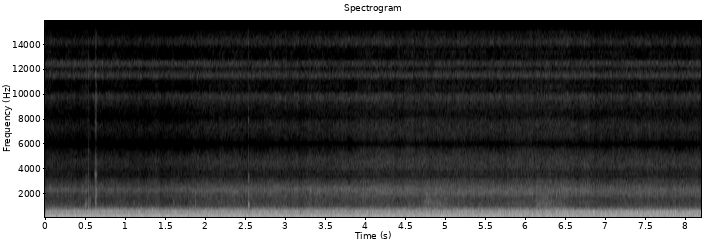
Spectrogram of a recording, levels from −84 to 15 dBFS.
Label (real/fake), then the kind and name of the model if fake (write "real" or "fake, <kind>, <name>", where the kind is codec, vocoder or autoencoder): fake, autoencoder, DAC-VAE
